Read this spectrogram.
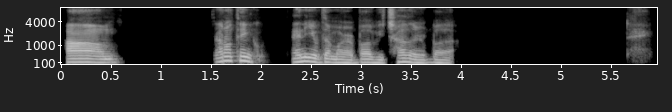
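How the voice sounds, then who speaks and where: A man guesting on a podcast, thinking out loud in a relaxed, earnest way. He pauses often with fillers before he settles on his point. His voice sits in an ordinary middle pitch. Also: lo-fi sound. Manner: thoughtful, earnest, with frequent fillers and exclamations. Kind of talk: casual podcast conversation.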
